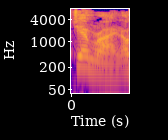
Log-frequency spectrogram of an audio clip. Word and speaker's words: Ryun: It's Jim Ryan. Okay. How do you spell it? Man, Jim gets an A. His name is spelled R-Y-U-N.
